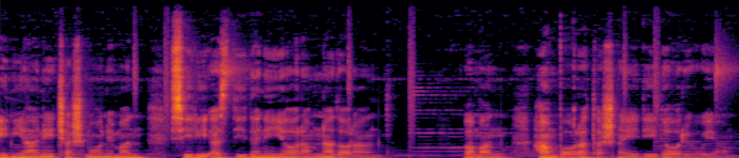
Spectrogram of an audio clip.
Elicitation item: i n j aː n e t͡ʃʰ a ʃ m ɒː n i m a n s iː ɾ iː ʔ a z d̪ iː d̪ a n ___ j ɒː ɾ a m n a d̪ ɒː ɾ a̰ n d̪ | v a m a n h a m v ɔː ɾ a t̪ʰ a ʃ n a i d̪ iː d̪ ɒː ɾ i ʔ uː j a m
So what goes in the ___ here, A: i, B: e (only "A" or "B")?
A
